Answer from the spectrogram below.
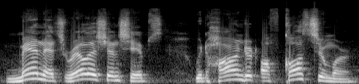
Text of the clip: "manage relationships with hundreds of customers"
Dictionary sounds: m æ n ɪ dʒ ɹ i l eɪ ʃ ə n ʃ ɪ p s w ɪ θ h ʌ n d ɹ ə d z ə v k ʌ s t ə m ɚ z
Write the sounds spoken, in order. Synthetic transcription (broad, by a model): m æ n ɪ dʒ ɹ i l eɪ ʃ ə n ʃ ɪ p s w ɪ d h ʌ n d ɹ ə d ə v k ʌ s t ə m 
